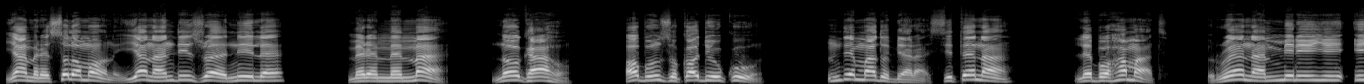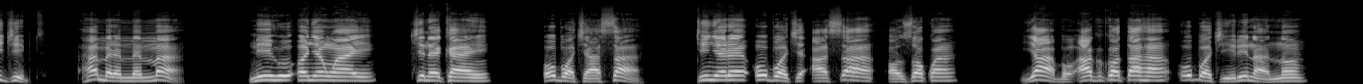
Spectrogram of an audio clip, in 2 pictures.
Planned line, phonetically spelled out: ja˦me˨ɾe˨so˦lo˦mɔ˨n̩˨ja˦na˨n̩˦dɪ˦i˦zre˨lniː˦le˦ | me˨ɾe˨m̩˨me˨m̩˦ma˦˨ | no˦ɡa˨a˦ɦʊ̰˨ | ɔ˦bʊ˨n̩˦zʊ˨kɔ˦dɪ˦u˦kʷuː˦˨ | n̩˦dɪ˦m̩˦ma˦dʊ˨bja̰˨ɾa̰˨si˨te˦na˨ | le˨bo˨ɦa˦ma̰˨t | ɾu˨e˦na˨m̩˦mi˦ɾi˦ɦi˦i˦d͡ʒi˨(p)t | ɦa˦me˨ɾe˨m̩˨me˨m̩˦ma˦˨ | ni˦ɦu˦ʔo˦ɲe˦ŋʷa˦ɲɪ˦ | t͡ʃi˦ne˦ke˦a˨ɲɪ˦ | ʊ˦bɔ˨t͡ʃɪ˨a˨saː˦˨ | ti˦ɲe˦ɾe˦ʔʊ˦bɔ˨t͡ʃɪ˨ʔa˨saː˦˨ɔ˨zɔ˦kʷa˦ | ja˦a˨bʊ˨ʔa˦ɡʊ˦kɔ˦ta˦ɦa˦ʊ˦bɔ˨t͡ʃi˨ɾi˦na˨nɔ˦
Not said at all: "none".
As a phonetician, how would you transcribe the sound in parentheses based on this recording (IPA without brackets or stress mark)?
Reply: p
